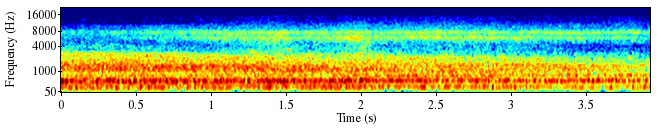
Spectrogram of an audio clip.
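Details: Honey bees buzzing during beekeeping as a colony is moved from a traditional log hive into a modern hive; a steady, dense swarm hum centred low with a bright band, continuous throughout.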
